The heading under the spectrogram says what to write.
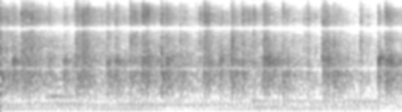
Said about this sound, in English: I think you should clap for that one. Just clap for that one.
